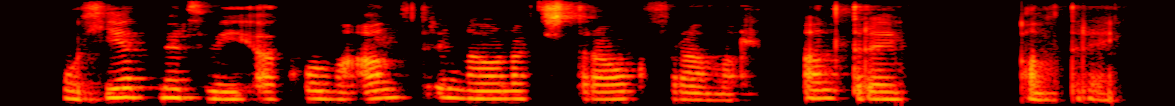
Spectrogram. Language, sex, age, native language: Icelandic, female, 30-39, Icelandic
